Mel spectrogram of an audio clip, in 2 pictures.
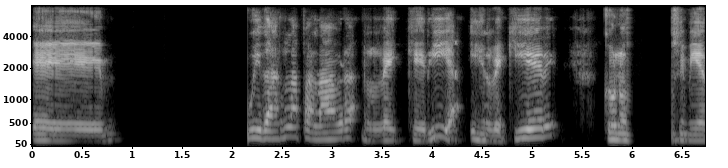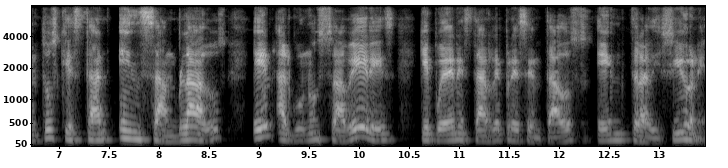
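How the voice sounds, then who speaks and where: Against a quiet background, a man with a fairly high voice talks at a very slow pace. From Colombia, Caribbean coast. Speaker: university lecturer. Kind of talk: webinar lecture. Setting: online webinar. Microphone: webcam.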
